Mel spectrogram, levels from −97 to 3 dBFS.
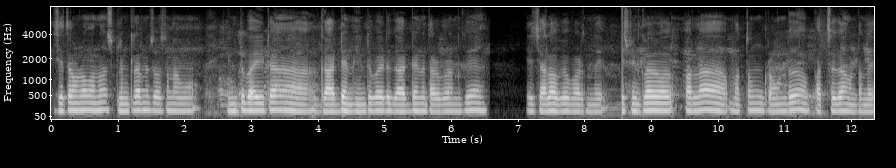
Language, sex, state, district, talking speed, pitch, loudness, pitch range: Telugu, male, Andhra Pradesh, Visakhapatnam, 105 wpm, 150 Hz, -20 LUFS, 140-155 Hz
